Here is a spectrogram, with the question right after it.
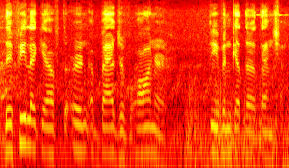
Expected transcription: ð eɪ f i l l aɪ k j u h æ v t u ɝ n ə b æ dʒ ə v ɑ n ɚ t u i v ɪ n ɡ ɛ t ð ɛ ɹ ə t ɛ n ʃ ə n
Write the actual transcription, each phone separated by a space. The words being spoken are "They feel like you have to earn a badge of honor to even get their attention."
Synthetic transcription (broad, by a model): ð eɪ f i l l aɪ k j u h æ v t u ɝ n ə b æ dʒ ə v ɑ n ɚ t u i v ɪ n ɡ ɛ t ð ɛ ɹ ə t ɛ n ʃ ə n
